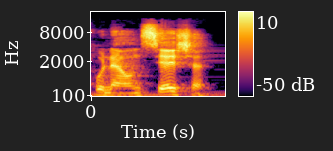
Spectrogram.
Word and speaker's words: pronunciation: People say pronunciation. Why do people pronounce it like this? Because of the verb to pronounce. To pronounce. Le fait que moun yo wè pronounce, amen yo di amen prononciation a pronunciation. No, it's not pronunciation. It's pronunciation.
